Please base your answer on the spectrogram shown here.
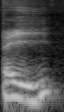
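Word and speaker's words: pays: So pay P A Y S P.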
